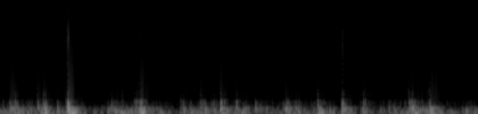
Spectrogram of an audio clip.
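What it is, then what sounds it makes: Metal mesh microphone grille being scratched. Fingernails slowly scratch over the top and sides of a Blue Yeti microphone's hollow steel wire-mesh grille. The result is a deep, boomy rumbling scrape dominated by low tones, with occasional short, sharp clicks that flash up bright.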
